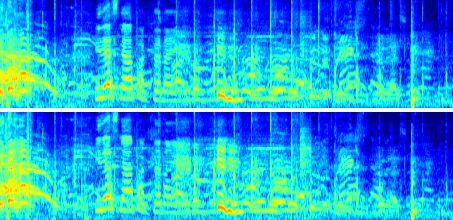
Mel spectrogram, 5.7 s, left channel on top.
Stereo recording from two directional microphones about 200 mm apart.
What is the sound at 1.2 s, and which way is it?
Chatter, 10° left (ahead or behind).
